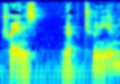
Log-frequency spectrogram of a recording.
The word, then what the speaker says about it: trans-Neptunian: And Josh, why were you so surprised about the trans Neptunian? Is that the right word? Am I saying it right? – That's correct. Yeah.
